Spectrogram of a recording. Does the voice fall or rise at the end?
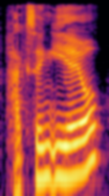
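rises. The voice rises at the end.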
